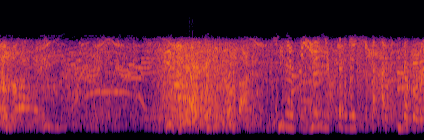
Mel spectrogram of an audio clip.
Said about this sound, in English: Lyman, halt. Go back to the beginning of the transmission, but this time remove the sounds of the panicking crowd.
